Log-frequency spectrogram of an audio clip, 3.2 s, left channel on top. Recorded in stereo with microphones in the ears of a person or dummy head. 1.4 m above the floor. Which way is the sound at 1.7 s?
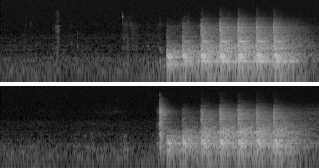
10° left (ahead or behind).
